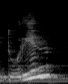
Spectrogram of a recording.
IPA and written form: durin (Durin)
